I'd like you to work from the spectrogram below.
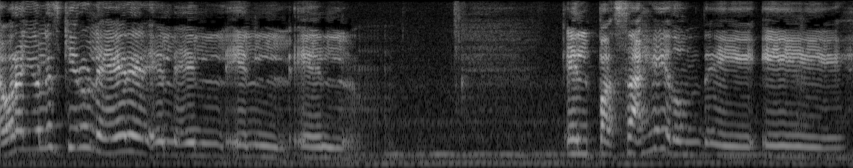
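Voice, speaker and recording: A woman's voice: fairly high pitch, sharp tone, recorded from a distance, slight background noise. A woman giving an informal Bible class, reading passages aloud and explaining them earnestly, often checking in with her listeners. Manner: earnest, frequent filler sounds and restarts, rhetorical tag questions.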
